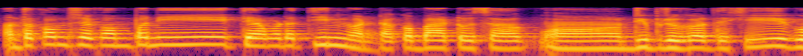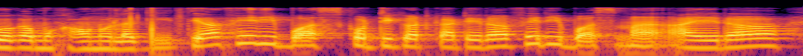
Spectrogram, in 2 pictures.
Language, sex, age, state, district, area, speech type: Nepali, female, 30-45, West Bengal, Jalpaiguri, rural, spontaneous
